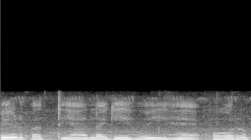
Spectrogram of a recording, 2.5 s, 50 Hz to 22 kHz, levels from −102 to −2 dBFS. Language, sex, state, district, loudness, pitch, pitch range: Hindi, female, Chhattisgarh, Bilaspur, -14 LUFS, 230 Hz, 225-250 Hz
